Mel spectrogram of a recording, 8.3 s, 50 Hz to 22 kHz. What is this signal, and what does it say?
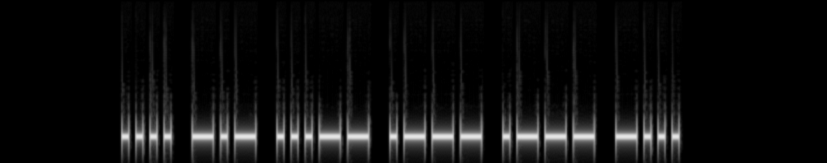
Morse code, heard as a keyed tone, about 17 wpm, 700 Hz. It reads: HK3JJB
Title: DXCC-100 Call Signs - 6 Characters - Repeated 2x - 17wpm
